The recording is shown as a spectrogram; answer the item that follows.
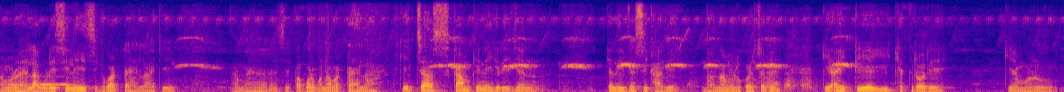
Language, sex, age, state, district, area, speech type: Odia, male, 45-60, Odisha, Bargarh, urban, spontaneous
